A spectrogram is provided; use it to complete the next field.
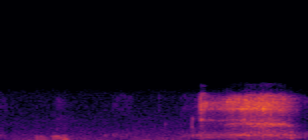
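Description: A single raspy, snore-like breath about a second long rises out of quiet room noise, close and moderately loud, after a faint brief vocal sound earlier on.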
